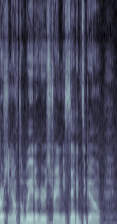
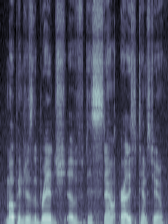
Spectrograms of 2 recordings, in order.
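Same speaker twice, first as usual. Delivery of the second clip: ordinary delivery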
